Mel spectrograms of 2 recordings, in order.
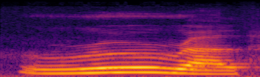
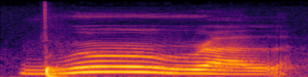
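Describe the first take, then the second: The two takes are said the same way.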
